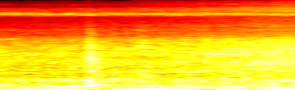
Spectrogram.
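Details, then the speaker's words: Toyota Innova Crysta with hard clutch and low pickup complaint: after work at the clutch release bearing fork, engine idling while clutch pedal is pumped gives an even low hum; the earlier creaking squeak is gone, clutch operating quietly. "Okay ഇപ്പൊ ആ സൗണ്ടോ കാര്യങ്ങളോ ഒന്നും കേൾക്കുന്നില്ല"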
